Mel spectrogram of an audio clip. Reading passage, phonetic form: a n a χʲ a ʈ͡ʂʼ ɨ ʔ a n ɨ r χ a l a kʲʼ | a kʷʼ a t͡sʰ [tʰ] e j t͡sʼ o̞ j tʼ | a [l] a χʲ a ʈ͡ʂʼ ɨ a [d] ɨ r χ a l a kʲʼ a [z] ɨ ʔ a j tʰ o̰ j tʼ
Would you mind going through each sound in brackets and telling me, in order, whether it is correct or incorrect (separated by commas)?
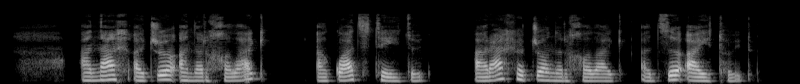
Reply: correct, incorrect, incorrect, incorrect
